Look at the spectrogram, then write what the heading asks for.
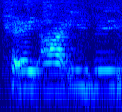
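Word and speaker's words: Kyiv: The Ukrainian way to pronounce K-I-E-V or K-Y-E-V is Kiev. Uh-huh. And the Russian way is Kiev.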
